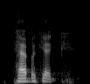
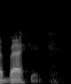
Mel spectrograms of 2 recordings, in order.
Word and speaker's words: Habakkuk: But if you have a weapon, go with me to two definitions, or two pronunciations, rather, Habakkuk and Habakkuk.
